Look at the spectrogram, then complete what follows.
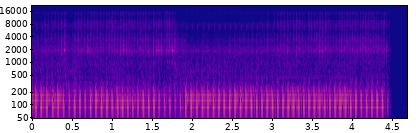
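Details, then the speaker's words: Suzuki Smash New motorcycle: harsh, rapid clatter roughly four knocks a second following idle speed, from a clutch stud that loosened and came off striking the clutch area; reinstalling it restored normal sound. "Hari ini atau siang ini kita kedatangan Suzuki New Smash, dimana kondisinya seperti yang kita dengarkan tadi dari awal, bahwa suaranya kasarnya luar biasa."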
